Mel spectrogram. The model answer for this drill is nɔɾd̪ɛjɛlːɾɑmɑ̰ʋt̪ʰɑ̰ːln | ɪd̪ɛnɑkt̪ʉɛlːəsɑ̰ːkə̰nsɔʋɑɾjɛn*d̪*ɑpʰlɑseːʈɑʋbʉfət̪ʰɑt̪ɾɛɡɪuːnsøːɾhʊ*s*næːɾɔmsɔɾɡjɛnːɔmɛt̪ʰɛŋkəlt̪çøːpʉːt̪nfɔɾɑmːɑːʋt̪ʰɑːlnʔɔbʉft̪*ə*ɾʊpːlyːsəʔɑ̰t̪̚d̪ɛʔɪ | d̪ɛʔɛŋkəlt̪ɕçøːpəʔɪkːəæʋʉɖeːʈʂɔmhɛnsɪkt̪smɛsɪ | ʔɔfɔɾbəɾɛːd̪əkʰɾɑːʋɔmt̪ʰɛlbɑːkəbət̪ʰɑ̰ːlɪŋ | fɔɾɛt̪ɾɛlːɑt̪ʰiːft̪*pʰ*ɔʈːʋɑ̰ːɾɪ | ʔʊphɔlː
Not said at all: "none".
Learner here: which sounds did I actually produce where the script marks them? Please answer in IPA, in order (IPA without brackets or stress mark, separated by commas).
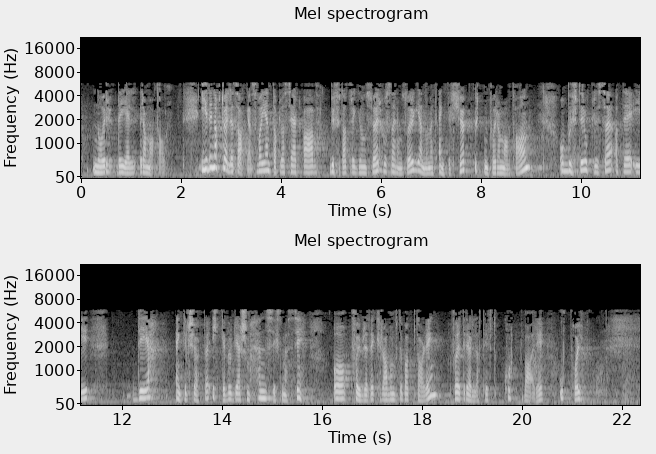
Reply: t̪, s, ə, kʰ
